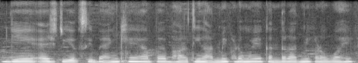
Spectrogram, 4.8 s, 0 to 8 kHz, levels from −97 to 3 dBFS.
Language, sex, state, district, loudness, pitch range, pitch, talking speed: Hindi, female, Madhya Pradesh, Bhopal, -11 LUFS, 195-205 Hz, 200 Hz, 240 wpm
